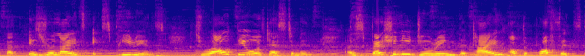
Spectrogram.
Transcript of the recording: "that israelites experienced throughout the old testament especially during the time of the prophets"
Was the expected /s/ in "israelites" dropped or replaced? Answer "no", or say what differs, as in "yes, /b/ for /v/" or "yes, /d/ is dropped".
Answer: no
